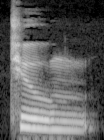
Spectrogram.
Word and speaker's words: tomb: See how I say the word tomb? even though the spelling is T-O-M-B. We are supposed to say that way. I don't know the reason either, and it's pronounced that way everywhere. So it's supposed to be tomb, not tomb. It's tomb.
